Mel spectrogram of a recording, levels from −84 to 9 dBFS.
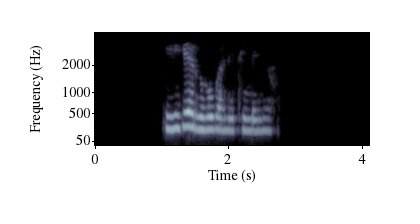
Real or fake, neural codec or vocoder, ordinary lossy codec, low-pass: fake; codec, 16 kHz, 8 kbps, FreqCodec, larger model; MP3, 32 kbps; 3.6 kHz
